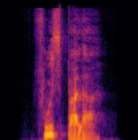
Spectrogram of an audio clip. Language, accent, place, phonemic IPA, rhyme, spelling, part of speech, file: German, Germany, Berlin, /ˈfuːsˌbalɐ/, -alɐ, Fußballer, noun, De-Fußballer.ogg
- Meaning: footballer (British); football player (Britain), soccer player (US, Canada, Australia)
